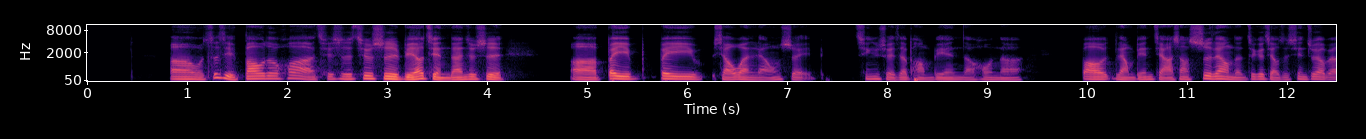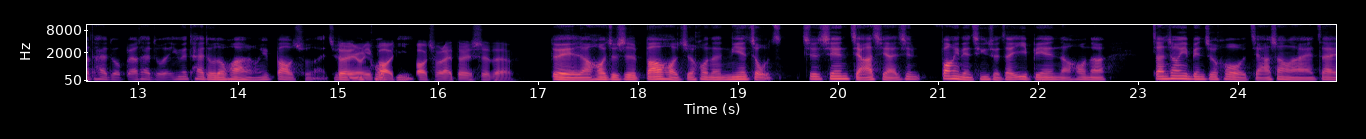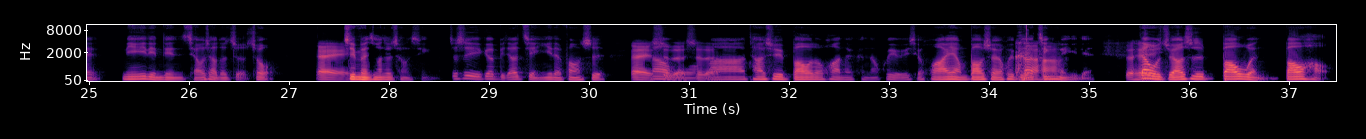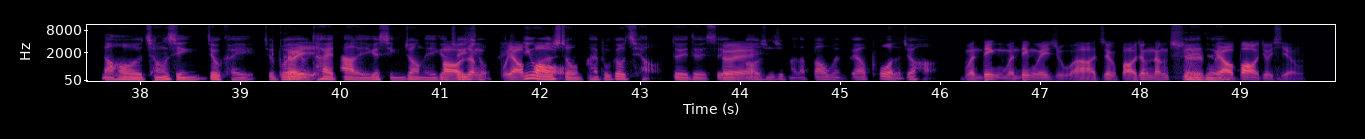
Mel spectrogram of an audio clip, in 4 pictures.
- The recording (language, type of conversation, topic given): Chinese, podcast, 节日聚会时，你们家通常必做的那道菜是什么？
- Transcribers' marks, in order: other background noise; other noise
